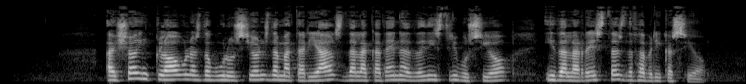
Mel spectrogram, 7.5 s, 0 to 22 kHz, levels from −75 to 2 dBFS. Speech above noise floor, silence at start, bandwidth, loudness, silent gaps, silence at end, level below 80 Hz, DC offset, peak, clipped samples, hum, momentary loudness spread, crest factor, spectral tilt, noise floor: 40 dB; 1.05 s; 16.5 kHz; -20 LUFS; none; 0.45 s; -72 dBFS; under 0.1%; -2 dBFS; under 0.1%; none; 8 LU; 20 dB; -2 dB/octave; -61 dBFS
